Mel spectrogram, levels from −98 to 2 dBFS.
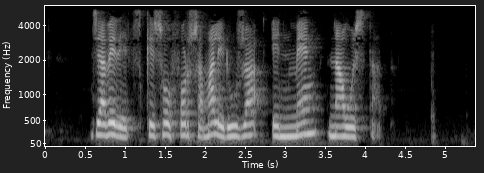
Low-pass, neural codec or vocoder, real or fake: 5.4 kHz; none; real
